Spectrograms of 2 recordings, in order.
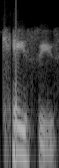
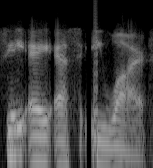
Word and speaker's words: Casey: It's pronounced Casey, c a s e y, but the the locals, for whatever reason, call it Casey, Illinois.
